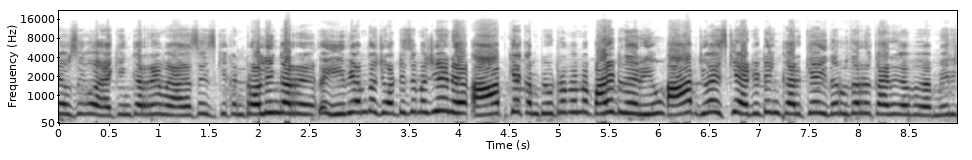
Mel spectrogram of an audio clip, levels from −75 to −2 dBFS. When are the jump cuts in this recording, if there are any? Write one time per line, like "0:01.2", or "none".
0:02.6
0:04.1
0:06.1

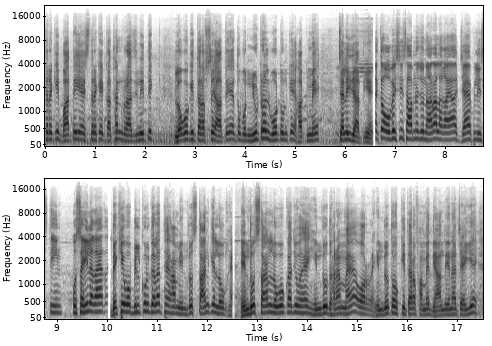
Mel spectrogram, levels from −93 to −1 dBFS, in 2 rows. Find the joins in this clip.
0:06.6
0:10.0
0:12.5

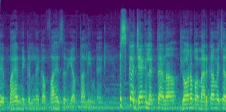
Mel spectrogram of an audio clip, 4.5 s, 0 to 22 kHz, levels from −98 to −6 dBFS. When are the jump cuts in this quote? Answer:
0:02.4
0:03.5

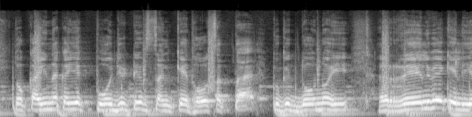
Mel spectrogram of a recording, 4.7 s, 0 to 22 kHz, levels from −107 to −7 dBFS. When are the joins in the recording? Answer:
none

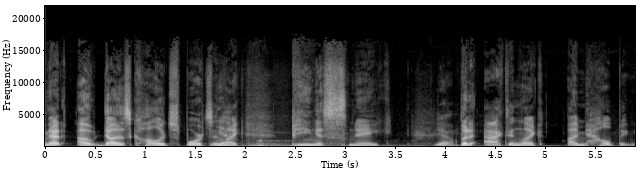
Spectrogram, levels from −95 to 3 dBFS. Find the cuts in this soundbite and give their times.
none

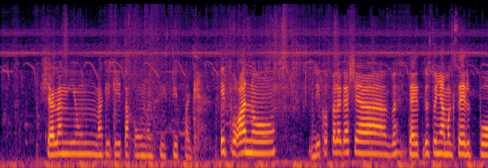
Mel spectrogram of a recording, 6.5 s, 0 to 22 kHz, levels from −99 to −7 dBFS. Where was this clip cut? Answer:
0:02.9

